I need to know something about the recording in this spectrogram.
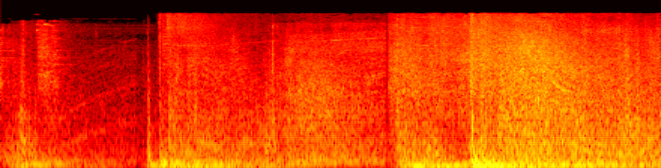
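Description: A rocket fires with a loud roaring rush.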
